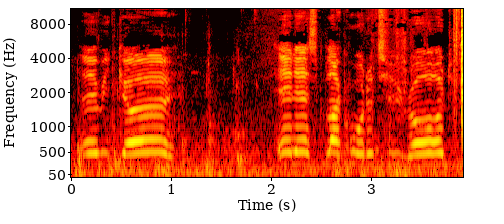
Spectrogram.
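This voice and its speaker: Australian man, high pitch, unhurried how-to delivery to a boat-mounted camera; heavy wind and water noise. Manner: relaxed, explains step by step. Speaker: fishing vlogger. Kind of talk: casual demonstration to camera. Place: outdoors on a small boat on a bay. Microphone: camera mounted on the boat a few meters away.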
